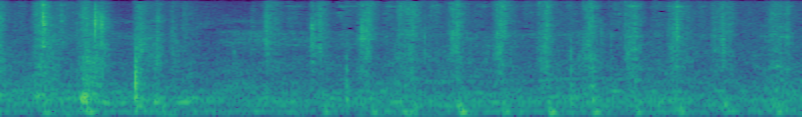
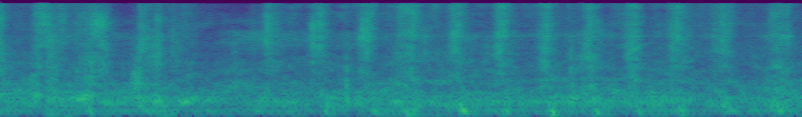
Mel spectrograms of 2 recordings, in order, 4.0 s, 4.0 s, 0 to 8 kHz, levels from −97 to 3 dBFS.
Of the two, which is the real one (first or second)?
first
